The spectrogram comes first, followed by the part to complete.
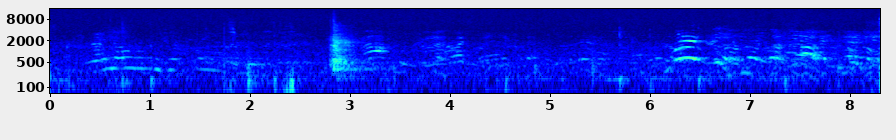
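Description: Soccer players shouting and calling to each other on the field, faint and distant, with one sharp knock about three seconds in.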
